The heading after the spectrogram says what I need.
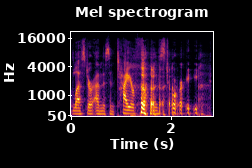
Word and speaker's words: Leicester: So it's spelled Leicester on this entire fucking story.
